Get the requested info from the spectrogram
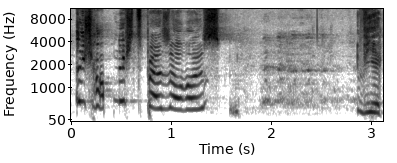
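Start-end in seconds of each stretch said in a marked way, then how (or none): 0.1-1.6 high, silly character voice; shrugging Blodi. Acted. Blodi excuses his wooden spoon, shrugging. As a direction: offer a helpless excuse in a raised pitch. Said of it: "zuckte mit den Schultern und sagte".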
